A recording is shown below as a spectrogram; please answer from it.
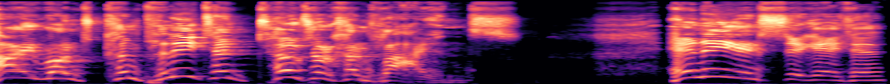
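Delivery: very high, whiny, drawn-out dictator voice. Cheating by using the lines he knows better, doing the V for Vendetta voice. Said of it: "That's pretty good".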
